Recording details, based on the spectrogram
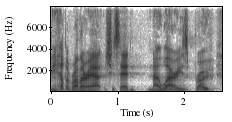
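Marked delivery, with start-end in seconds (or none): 1.5-2.4 imitated New Zealand accent. Retelling Harmony agreeing to help on a phone call, in her Kiwi accent. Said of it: "in her Kiwi accent".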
